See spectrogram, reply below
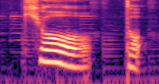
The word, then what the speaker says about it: Kyoto: You should also be careful about this city's pronunciation because the O here is elongated in the first O but is very short in the second O. So for example, Kyoto.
